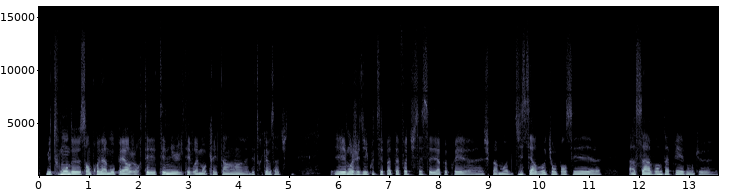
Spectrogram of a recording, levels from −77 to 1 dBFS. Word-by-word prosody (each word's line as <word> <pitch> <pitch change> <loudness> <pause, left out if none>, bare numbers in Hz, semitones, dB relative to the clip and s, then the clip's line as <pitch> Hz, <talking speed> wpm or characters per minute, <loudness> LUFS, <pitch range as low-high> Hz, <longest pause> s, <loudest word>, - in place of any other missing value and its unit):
Mais 130 - +2
tout 130 +3 -13
le 155 - +8
monde, 155 -2 +8
heu, 135 -1 +6
s'en 130 +1 0
prenait 135 +2 +3
à 130 - +5
mon 125 0 +3
père, 120 -2 +1
genre: 110 -3 -6
«Tu 115 -3 +3
es - - -3
tu 120 - 0
es - - +5
nul, 125 -2 +4
tu 125 - -4
es 120 - +1
vraiment 115 +1 -1
crétin», 125 0 -3
heu, - - -7
des 115 +1 -5
trucs - - -26
comme 130 -2 0
ça, 125 -1 -8
tu - - -24
sais? - - -36 0.9
Et 130 -3 +5
moi, 135 0 +5
je 125 - -3
lui 130 - +1
dis: 130 +1 0
«Écoute, 130 +3 -5
c'est 135 - -1
pas 130 -1 -3
de 125 - -18
ta 130 - -1
faute, 145 +3 -3
tu 150 - -20
sais, 150 - -5
c'est 130 -4 -2
à 120 - -1
peu 125 +2 -7
près, 135 +2 -2
heu, 115 -2 -6 0.2
je 105 - -14
sais - - -19
pas 130 -2 -5
moi, 115 +1 -2
10 155 +2 -2
cerveaux 145 +1 +1
qui 150 -1 -16
ont 135 - 0
pensé, 135 +3 -6
heu, 140 -4 -1 0.6
à 130 0 -3
ça 150 +5 +2
avant 145 +1 +1
de 145 - +3
t'appeler, 160 -1 -1
donc, 125 -1 -5
heu, 115 -2 -7
130 Hz, 275 wpm, -23 LUFS, 120-140 Hz, 0.9 s, le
